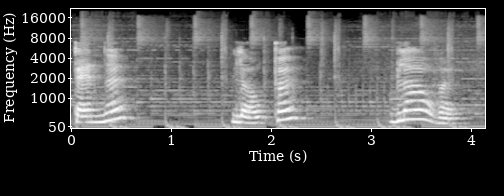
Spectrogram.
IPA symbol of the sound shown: ə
